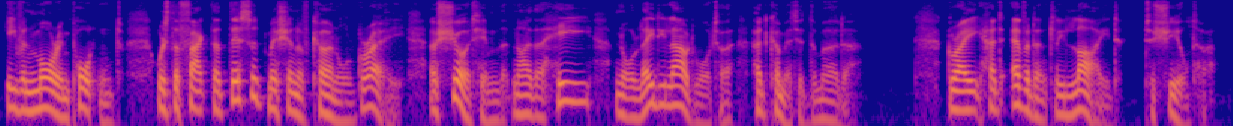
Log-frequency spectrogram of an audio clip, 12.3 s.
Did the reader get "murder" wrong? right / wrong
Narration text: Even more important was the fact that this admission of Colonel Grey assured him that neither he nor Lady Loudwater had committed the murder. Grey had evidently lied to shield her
right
